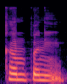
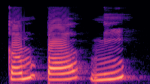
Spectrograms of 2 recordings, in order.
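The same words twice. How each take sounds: First: Said in the usual way. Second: कंपनी slowly broken into three beats; syllable by syllable. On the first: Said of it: "ये इसकी pronunciation भी given है". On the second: Shown as a demonstration. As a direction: pause after each syllable of कंपनी: कं, प, नी. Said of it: "ये three इसके syllables हैं". (کمپنی کو الگ الگ تین حصوں میں: कं, प, नी)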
